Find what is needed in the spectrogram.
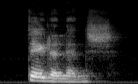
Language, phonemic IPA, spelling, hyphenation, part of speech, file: Dutch, /ˈteː.ləˌlɛns/, telelens, te‧le‧lens, noun, Nl-telelens.ogg
- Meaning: telephoto lens, telelens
